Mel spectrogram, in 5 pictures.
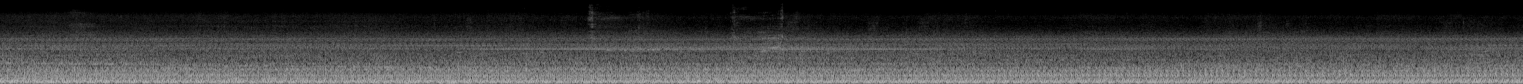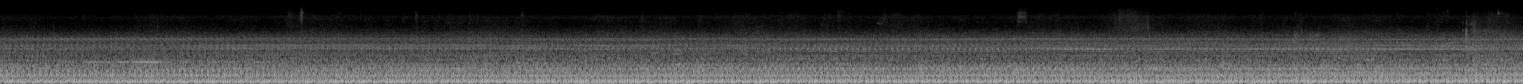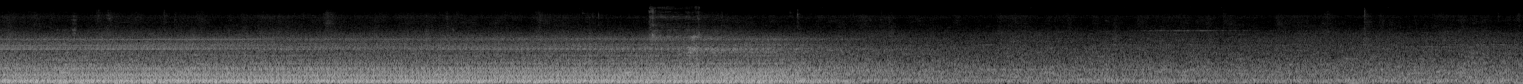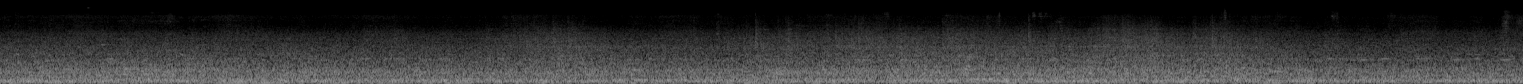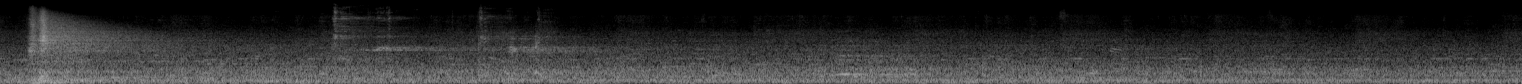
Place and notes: A soundwalk inside the Keleti Railway Station highlighting the extraordinary architectural acoustics of this massive structure. This recordings were originally taken while waiting for the Budapest --> Belgrade night connection. Recorded using Zoom H2n field recorder using the Mid-Side microhone formation.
